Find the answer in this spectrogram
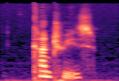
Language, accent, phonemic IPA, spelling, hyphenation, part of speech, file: English, US, /ˈkʌntɹiz/, countries, coun‧tries, noun, En-us-countries.ogg
- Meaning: plural of country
